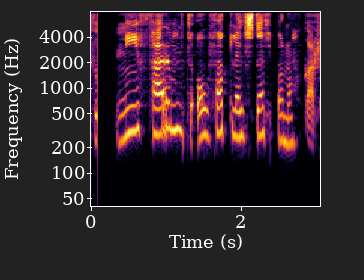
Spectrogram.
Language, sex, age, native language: Icelandic, male, 10, Icelandic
